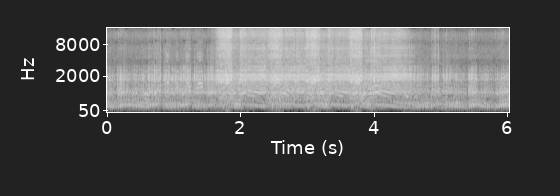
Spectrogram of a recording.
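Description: Suzuki motorcycle engine running with no exhaust fitted, very loud and raspy. The throttle is blipped over and over, about twice a second, so the revs climb and drop in quick succession.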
